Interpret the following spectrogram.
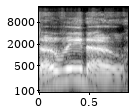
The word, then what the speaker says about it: Oviedo: over the country and it's shelbyville but they pronounce it shovel it's a tennessee thing i guess okay it's oviedo i got it man i don't have me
